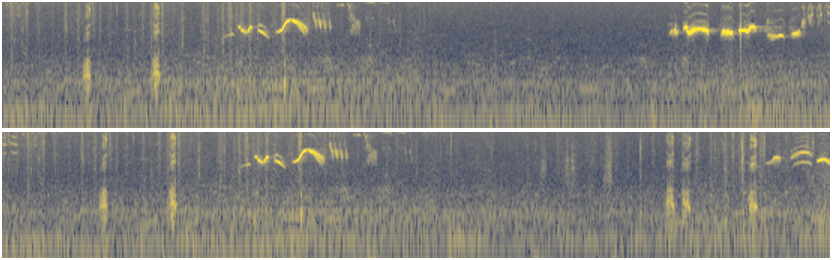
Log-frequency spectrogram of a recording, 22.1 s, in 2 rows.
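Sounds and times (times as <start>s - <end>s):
songbird singing: 2.9s - 5.4s, 8.9s - 11.6s, 14.2s - 16.7s, 20.9s - 22.0s.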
